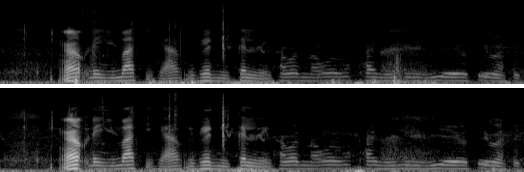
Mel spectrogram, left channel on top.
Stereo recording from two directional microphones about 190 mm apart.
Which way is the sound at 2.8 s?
35° right (ahead or behind).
